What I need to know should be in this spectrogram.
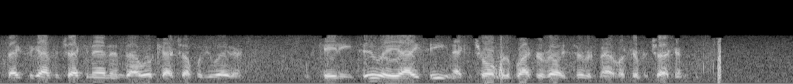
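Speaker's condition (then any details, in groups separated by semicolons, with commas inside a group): No condition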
